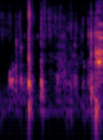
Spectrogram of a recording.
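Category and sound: human body sound, sipping water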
